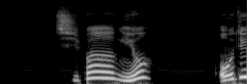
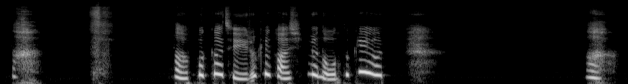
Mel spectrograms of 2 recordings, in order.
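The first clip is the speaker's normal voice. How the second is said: anguished cry; 9 semitones higher than usual. Acted. Daughter alone after father leaves, crying out in despair. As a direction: call after him in despair.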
